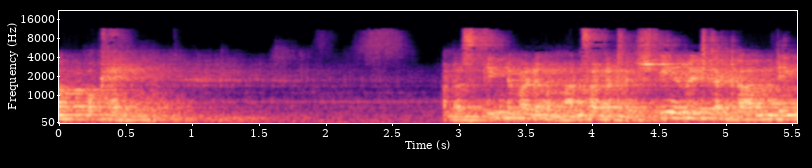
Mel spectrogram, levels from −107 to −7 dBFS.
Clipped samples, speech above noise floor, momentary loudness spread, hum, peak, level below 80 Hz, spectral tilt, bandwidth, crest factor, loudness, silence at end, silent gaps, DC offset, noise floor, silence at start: under 0.1%; 31 dB; 19 LU; none; -4 dBFS; -46 dBFS; -5 dB/octave; 11.5 kHz; 16 dB; -17 LUFS; 0 s; none; under 0.1%; -47 dBFS; 0 s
